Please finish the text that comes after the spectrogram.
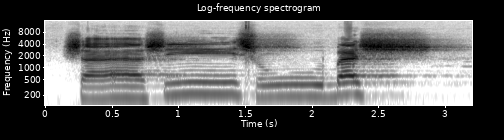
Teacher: Dia juga al-hams, dialirkan udaranya, kemudian ar-rakhawah dialirkan suaranya.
